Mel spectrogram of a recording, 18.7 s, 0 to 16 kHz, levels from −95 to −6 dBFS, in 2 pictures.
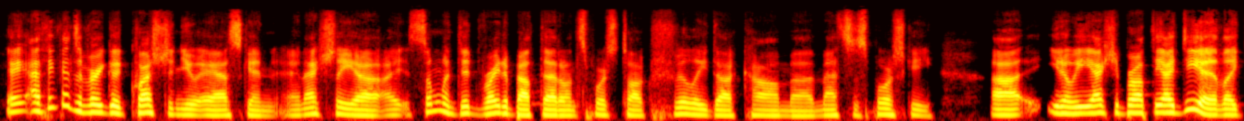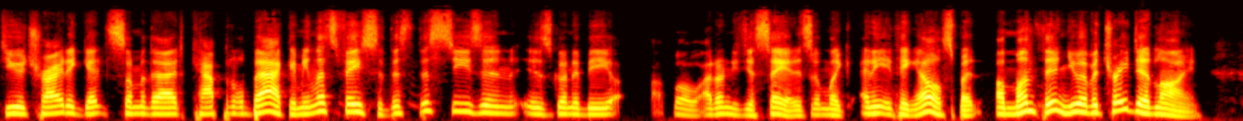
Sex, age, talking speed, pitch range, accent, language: male, 40-59, 250 wpm, 135-175 Hz, American, English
